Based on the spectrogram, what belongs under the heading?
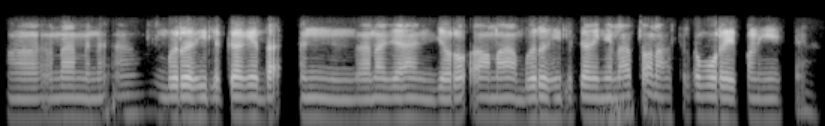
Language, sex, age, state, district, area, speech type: Santali, male, 45-60, Odisha, Mayurbhanj, rural, conversation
